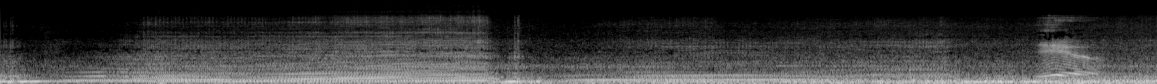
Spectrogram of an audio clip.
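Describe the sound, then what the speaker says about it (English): An SRT car accelerates hard from 40 to 60 on a highway, its engine note climbing in steady rising sweeps, close and loud, with a shift partway through and a voice heard over the roar. "I'm gonna do 40 to 60."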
